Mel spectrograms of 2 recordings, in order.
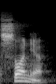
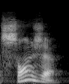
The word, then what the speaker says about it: Sonja: origem polonesa e ucraniana Daí vem a pronúncia do seu nome escrito com J mas pronunciado com i portanto Red Sonia a pronúncia Red Sonja é errada uma vez que o J tem som de i em seu idioma de origem ela lutava contra o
